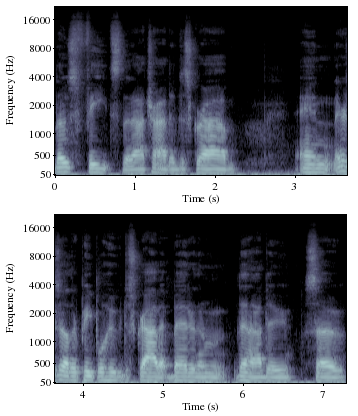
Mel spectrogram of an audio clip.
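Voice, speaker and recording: Using a Southern US accent, a man with a very deep, low pitch speaks at a fairly slow pace in monotone, flat intonation, with audible room echo. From US South. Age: middle-aged. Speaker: sports vlogger. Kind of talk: video tribute monologue. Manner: casual, hesitant.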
